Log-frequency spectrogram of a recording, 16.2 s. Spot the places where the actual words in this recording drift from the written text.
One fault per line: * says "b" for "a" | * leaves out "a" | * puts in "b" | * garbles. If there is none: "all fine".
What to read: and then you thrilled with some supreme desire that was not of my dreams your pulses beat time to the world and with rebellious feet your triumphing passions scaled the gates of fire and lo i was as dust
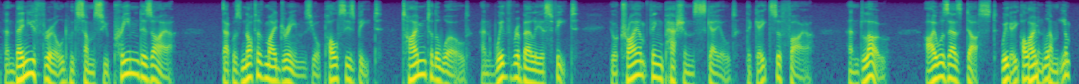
* garbles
